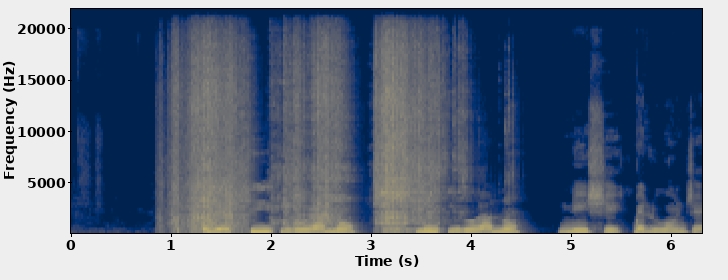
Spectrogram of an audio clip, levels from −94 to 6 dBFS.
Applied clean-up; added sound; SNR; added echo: classical method log-MMSE.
